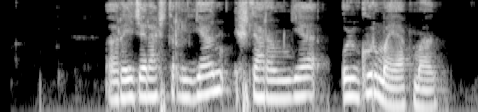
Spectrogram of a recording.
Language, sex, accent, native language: Uzbek, female, Farg'ona, Uzbek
